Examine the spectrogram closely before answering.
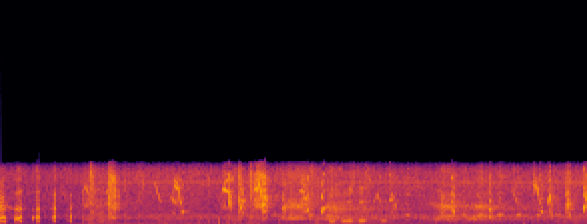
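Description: Young chickens clucking and squawking in quick, short, repeated calls while a corgi puppy chases and herds them.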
